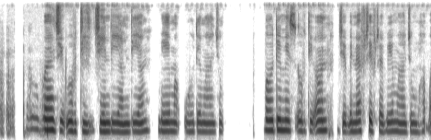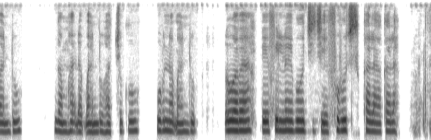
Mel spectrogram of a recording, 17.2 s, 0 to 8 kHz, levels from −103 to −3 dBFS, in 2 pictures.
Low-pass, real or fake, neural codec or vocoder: 7.2 kHz; real; none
